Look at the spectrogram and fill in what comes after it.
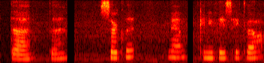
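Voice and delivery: gently spoken, soft, quiet, courteous delivery. Game master voicing a character addressing Nora, soft-spoken. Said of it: "you hear a soft-spoken voice".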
